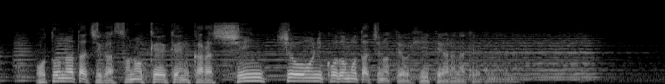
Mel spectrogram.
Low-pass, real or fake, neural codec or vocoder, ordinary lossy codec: 7.2 kHz; real; none; none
